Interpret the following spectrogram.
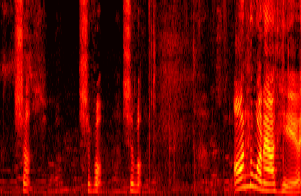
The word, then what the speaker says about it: Siobhan: Let's get into Sir Bowen's text. 24. Is it Sir Bowen? Siobhan.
